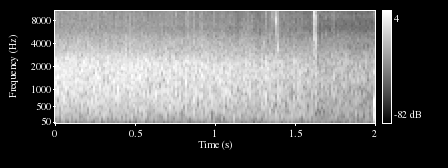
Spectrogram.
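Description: A large audience applauding, the applause dying away over the last second.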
